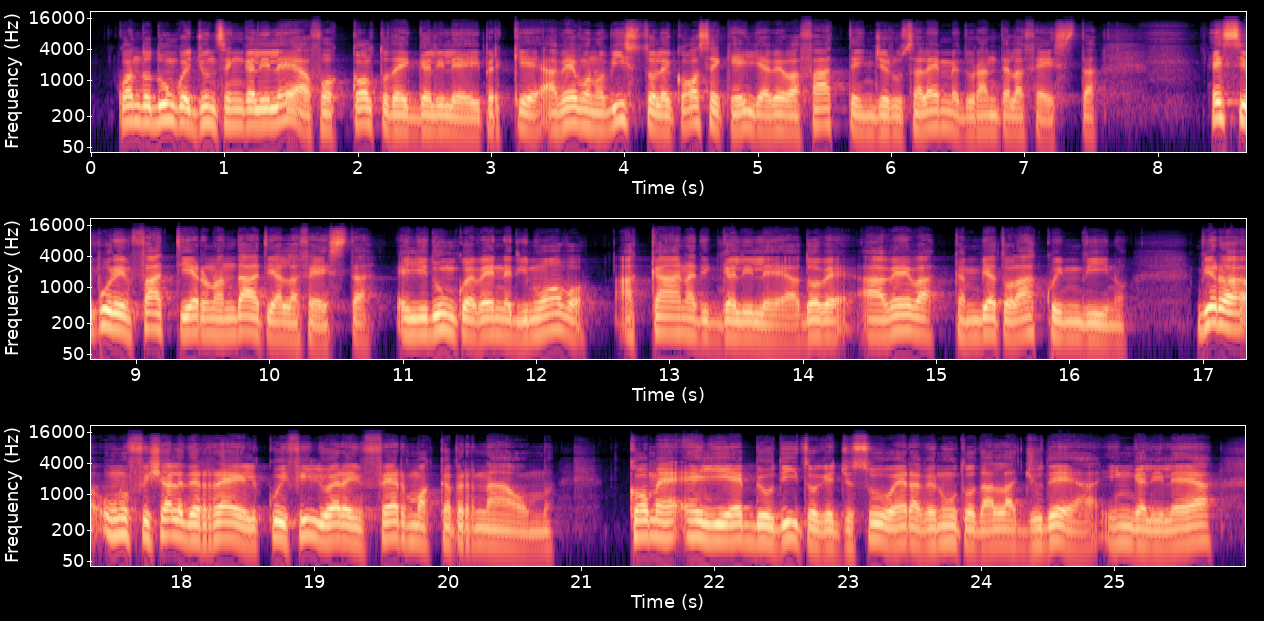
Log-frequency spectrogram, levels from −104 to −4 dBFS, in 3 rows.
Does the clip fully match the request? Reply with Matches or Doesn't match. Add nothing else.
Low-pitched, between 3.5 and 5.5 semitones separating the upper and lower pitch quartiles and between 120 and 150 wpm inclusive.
Doesn't match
